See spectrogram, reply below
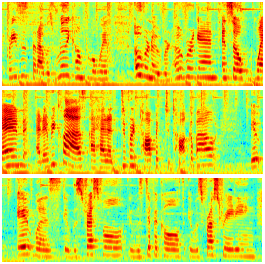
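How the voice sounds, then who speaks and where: A woman's voice: a little high, a bit bright. A woman vlogger whose first language was Japanese, talking through her language-class experience in a candid, self-deprecating way, often repeating short phrases. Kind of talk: casual vlog reflection.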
